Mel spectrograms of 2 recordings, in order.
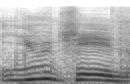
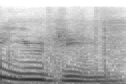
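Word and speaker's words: Yujin: get on with this eugene is that how you say it you jin why'd i say yuji what am i saying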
